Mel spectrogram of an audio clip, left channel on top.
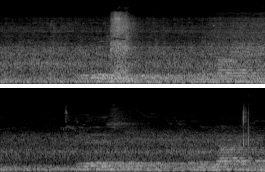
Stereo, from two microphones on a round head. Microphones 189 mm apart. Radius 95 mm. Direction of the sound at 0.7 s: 45° left (ahead or behind).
